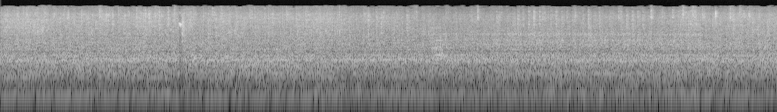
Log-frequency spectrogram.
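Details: Traditional hot rod "Doris", first start after manifolds and radiator were refitted and water and oil added: a busy, steady run holding one speed with no stumble or heavy knock; the engine fires evenly.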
